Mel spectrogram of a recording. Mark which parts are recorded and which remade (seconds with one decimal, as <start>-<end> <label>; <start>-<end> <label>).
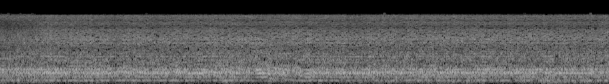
0.0-2.5 recorded; 2.5-3.1 remade; 3.1-6.1 recorded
